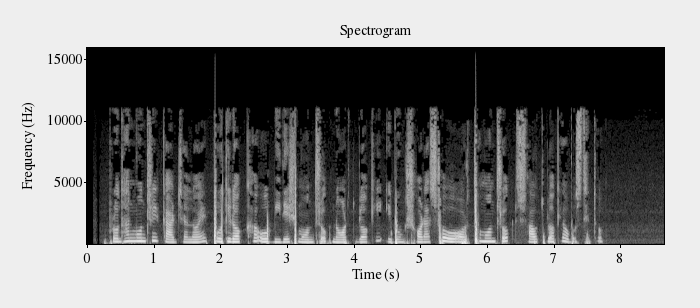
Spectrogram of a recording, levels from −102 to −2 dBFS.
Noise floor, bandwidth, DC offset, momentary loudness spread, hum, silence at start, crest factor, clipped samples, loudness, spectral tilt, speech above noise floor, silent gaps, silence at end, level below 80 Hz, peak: -61 dBFS; 11.5 kHz; under 0.1%; 9 LU; none; 0.25 s; 20 dB; under 0.1%; -20 LUFS; -5.5 dB/octave; 41 dB; none; 0.9 s; -42 dBFS; 0 dBFS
